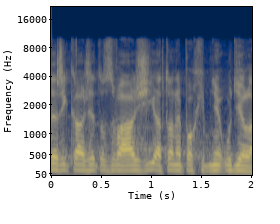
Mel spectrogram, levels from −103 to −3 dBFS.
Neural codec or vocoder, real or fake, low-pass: none; real; 9.9 kHz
